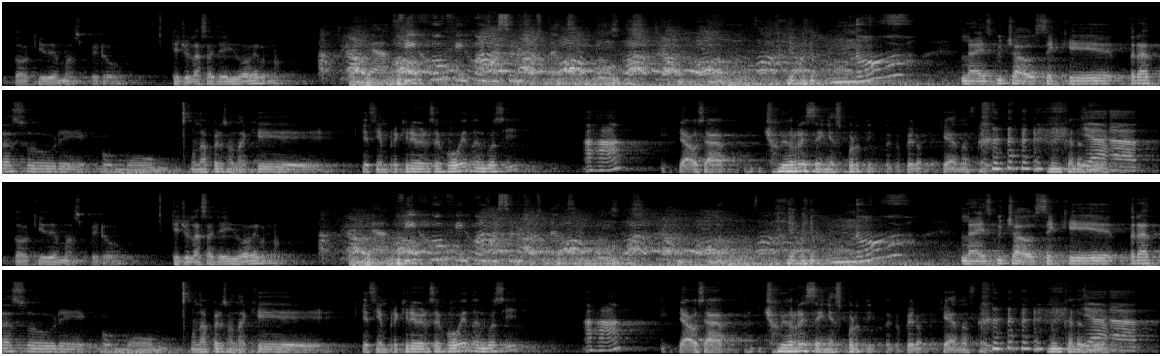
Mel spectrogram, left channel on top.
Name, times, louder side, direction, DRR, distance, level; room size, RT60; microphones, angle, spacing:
voice 1, 0.1-1.2 1.7-2.8 7.0-7.3 7.7-8.2 9.6-14.9 15.2-16.8 18.3-21.5 22.0-22.6, equal, 10° right, 11 dB, 1.1 m, -26 dB
sound 1, 3.2-8.7, left 4 dB, 30° left, 1.7 m, -28 dB
voice 2, 3.5-6.5 8.2-9.5 17.4-17.8 21.3-22.9, left 1 dB, 10° left, 11 dB, 0.7 m, -29 dB
Thunder, 3.5-14.9 16.2-16.3 16.8-16.9, equal, 25° right, 1.5 m, -32 dB
23.0 x 19.5 x 9.1 m, 1.3 s
head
